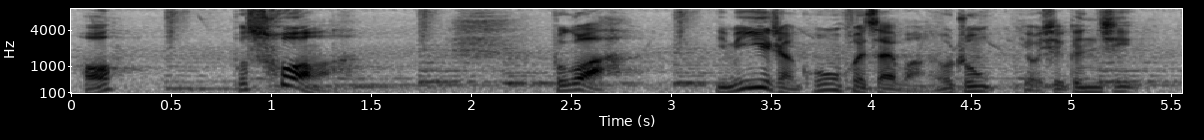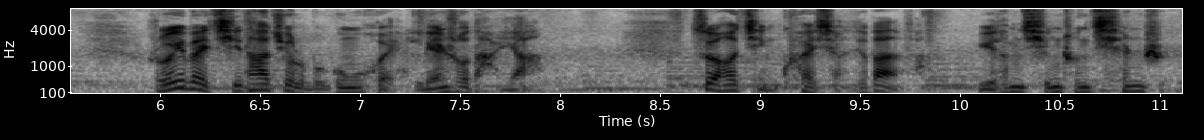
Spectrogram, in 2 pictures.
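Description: An actor playing a laid-back, shrewd veteran pro gamer who gives wry, casual advice in a radio drama. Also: male voice, medium pitch, very animated, brisk, close to an everyday voice. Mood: advising, relaxed. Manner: casual, wry, advising juniors. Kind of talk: Chinese radio drama dialogue. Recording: music behind the voice.

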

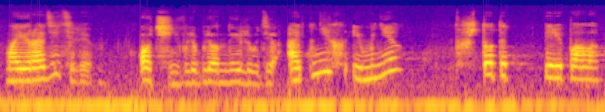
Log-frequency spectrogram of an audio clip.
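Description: An actress playing a frank, gentle young woman student from Yakutia who speaks softly and earnestly. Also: mid-range voice, unhurried, rough recording. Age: young adult. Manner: soft, earnest, often hushed. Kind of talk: 1980s radio drama acting.

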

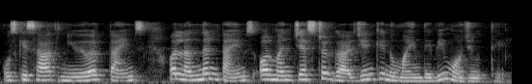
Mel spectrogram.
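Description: A woman's voice: medium pitch, a little mellow. A woman reading a satirical short story as scripted audiobook narration. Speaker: audiobook reader. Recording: slightly dull, lo-fi audio.

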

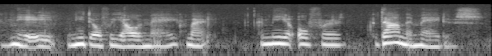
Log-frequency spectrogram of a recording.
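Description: A faintly noisy, clicking recording. An actress plays a practical woman in a radio drama. She speaks in a matter-of-fact, agreeable way at an average pitch. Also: steady tone, takes it slowly, dark tone, lo-fi sound, natural voice. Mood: businesslike.

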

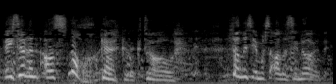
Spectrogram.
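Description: A woman playing a gracious high-born lady at an imperial court in a radio drama, polite, formal and a little halting. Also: very animated, a bit bright, heavily acted. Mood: concerned, composed. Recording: murmuring crowd behind.

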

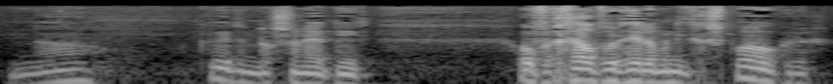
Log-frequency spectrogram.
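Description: An actor playing a serious, doubting crime novelist under threat in a Dutch radio play. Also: male voice, lowish voice, fairly quick, slightly rough. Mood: serious, doubtful.

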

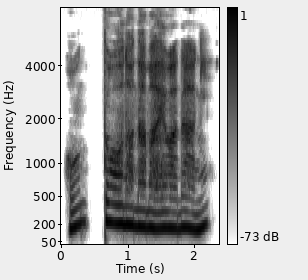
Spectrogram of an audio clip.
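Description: A male actor voices an obsessive young male captor in an intimate audio drama. His voice is very breathy and husky, often sinking to a whisper. He speaks slowly, coaxing with a sweet, condescending menace, close to the mic in a dry space. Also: on the high side, steady tone, dry recording, exaggerated voice. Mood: coaxing, possessive. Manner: slow, coaxing, condescendingly gentle.

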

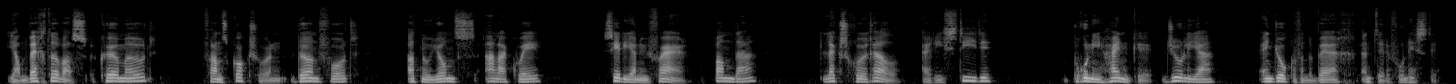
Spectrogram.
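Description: A man reading scripted radio drama credits as an announcer, formal and measured. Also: medium pitch, expressive, no echo.

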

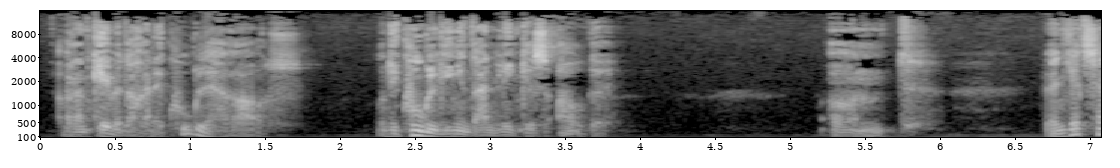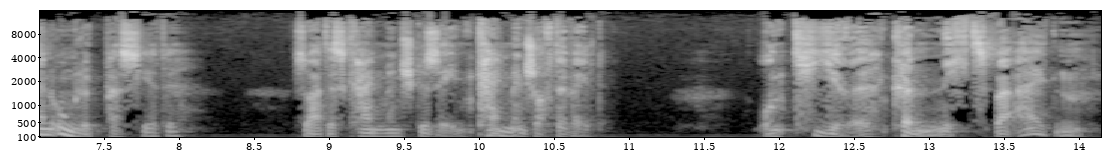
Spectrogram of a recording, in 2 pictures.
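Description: A low-voiced, very husky hunter in a radio play. He taunts his victim with mock innocence and deliberate menace, his gravelly voice cutting and sharp. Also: sing-song, exaggerated voice. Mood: sly menace. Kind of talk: German radio play acting.

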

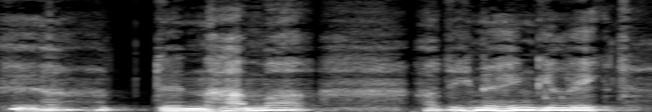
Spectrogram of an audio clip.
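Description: An actor playing a weak, spiteful murder suspect under interrogation in a radio drama, halting and muttering. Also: male voice, on the high side, creaky, mellow, slightly rough, full character voice. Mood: cowed, halting.

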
